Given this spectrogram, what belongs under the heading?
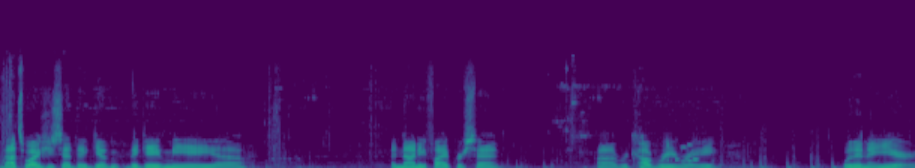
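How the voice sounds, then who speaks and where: Moderate pace from a man at medium pitch, with fairly even intonation and long, frequent pauses. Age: 40s. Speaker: gaming streamer. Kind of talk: casual chat. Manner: halting.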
